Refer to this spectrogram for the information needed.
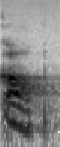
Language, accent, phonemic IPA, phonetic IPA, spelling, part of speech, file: Armenian, Eastern Armenian, /kɑp/, [kɑp], կապ, noun, Hy-կապ.ogg
- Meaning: 1. tie, bond 2. foot rope for binding animals 3. connection, relation 4. communication 5. liaison 6. coupling 7. preposition, postposition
